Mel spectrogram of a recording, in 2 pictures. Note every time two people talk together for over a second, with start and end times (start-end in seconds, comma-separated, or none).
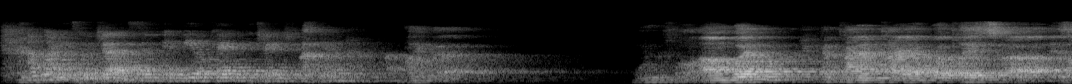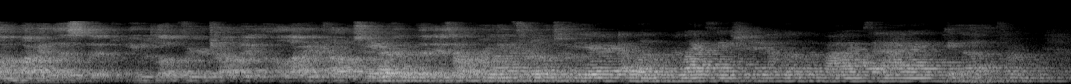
14.4-16.6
